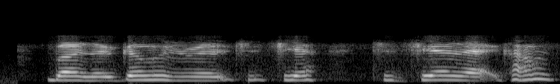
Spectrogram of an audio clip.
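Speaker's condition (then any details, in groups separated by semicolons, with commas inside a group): Cerebral palsy, severe; cannot talk well since childhood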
